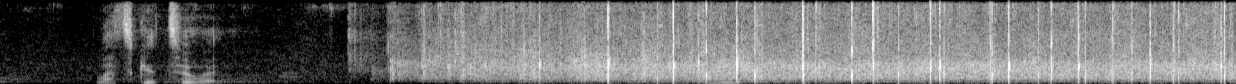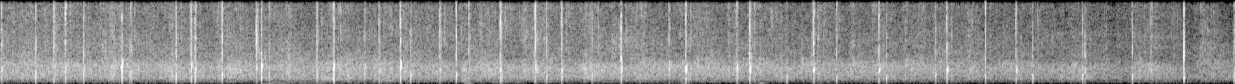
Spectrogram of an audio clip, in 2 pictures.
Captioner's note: applause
